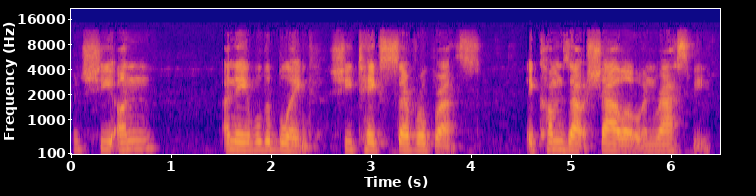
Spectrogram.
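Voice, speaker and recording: A woman's voice: fairly low pitch, warm tone. A woman narrating stage directions from a screenplay at a table read.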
